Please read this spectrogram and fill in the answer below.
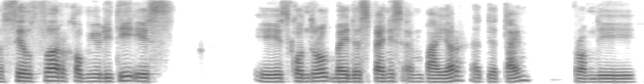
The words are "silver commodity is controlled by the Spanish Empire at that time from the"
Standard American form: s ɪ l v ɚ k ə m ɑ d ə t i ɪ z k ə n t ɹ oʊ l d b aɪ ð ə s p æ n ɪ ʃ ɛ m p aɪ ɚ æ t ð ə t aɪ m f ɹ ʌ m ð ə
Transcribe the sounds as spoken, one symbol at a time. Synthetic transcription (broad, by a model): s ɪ l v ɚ k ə m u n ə t i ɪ s k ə n t ɹ oʊ l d b aɪ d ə s p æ n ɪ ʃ ɛ m p aɪ ɚ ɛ t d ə t aɪ m f ɹ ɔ m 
